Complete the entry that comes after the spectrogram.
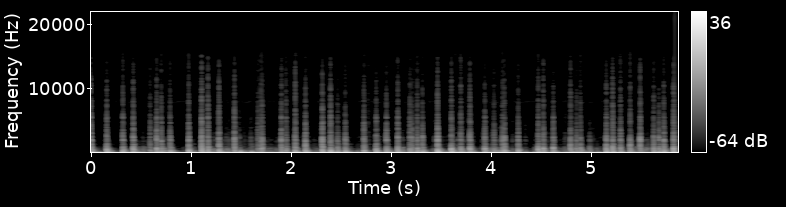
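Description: A large printed cardboard Frosted Flakes cereal box, hollow and of unclear fill, is held upright in both hands while long acrylic nails tap and scratch its front panel. The result is a dense run of quick, dry clicks and taps with soft scratching between them, full in the low range and crisp at the attacks.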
